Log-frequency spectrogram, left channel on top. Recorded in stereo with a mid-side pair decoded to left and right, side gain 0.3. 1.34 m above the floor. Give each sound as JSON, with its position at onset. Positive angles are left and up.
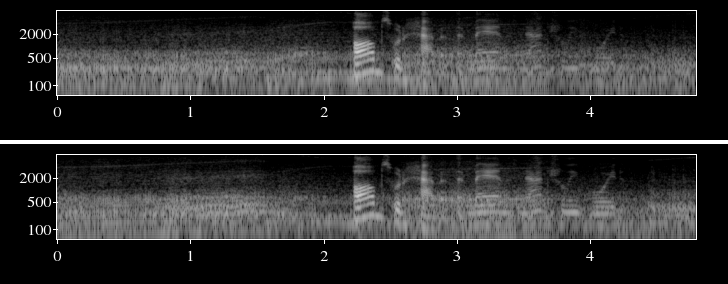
{"t": 2.2, "sound": "a man speaking", "azimuth_deg": 25}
